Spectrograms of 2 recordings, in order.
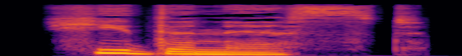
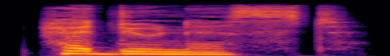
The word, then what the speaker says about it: hedonist: Now, let's focus on British pronunciation of this word, hedonist. Now, read the syllables of British pronunciation shown on the screen naturally. Head, ist, hedonist. Head, ist, hedonist. In US, stress he. In UK, stress head.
